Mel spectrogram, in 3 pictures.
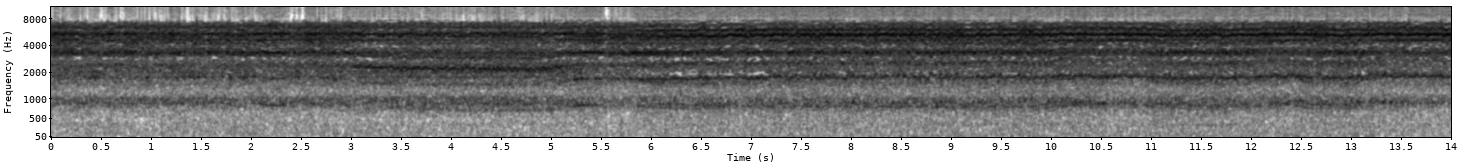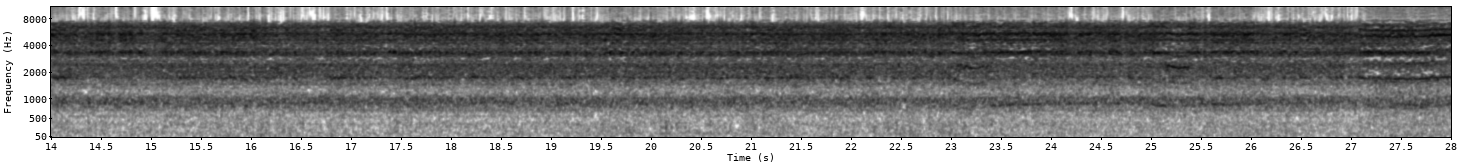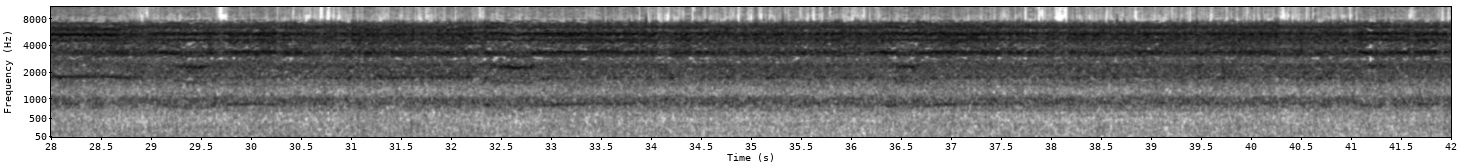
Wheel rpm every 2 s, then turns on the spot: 230, 230, 210, 210, 210, 220, 220, 230, 230, 230, 230, 230, 230, 230, 230, 230, 230, 230, 230, 230, 230.
none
